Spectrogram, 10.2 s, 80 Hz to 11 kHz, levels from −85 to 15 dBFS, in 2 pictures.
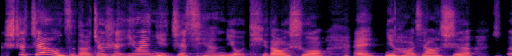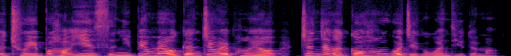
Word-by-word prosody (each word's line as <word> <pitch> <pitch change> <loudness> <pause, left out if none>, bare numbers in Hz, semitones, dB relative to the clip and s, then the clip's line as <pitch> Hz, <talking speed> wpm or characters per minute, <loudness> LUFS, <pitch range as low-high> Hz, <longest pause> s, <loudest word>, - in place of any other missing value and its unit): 是 380 - 0
这 385 +1 +1
样 370 - +5
子 210 -2 -6
的， 165 -3 -1
就 340 +2 +1
是 340 -2 -1
因 330 +4 -4
为 365 0 +1
你 240 - -1
之 275 +4 -2
前， 205 -10 -5
有 205 -4 -4
提 175 - -6
到 235 -1 +5
说， 210 -2 0 0.3
诶， 215 +4 0
你 235 +2 +1
好 235 -6 -2
像 225 +3 -1
是 225 -1 0 0.3
呃， 195 - -4
出 280 +7 -1
于 270 - +2
不 325 +7 +1
好 290 -12 +1
意 270 +4 +1
思， 255 -3 -4
你 215 0 -2
并 330 +10 -1
没 320 0 -1
有 295 -5 +6
跟 280 +6 +1
这 345 +1 +2
位 295 -3 +6
朋 215 -5 -5
友 230 -5 +2 0.2
真 325 +2 -2
正 370 -1 +3
地 245 -7 +2
沟 305 +8 +3
通 345 +2 -5
过 315 -5 +5
这 205 -3 -2
个 180 - -8
问 185 0 -3
题， 180 -2 -10
对 180 - -9
吗？ 160 -3 -12
240 Hz, 285 characters per minute, -22 LUFS, 205-315 Hz, 0.3 s, 有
